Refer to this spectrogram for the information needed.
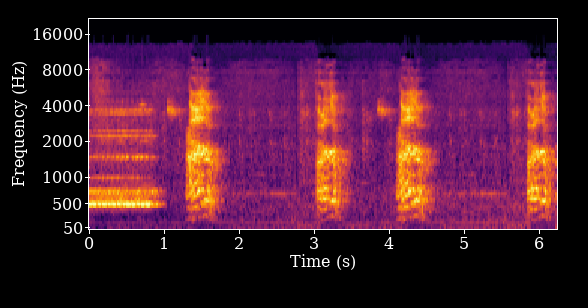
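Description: A telephone rings in short repeated bursts about every second or two, clear, after a brief steady electronic tone at the start, interrupting a spoken story.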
